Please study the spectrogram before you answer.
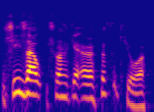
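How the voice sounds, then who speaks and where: A man's voice: on the high side, very animated, brisk, noisy background. A man reading a story aloud as an amateur reader for a comedy group, with casual asides.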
